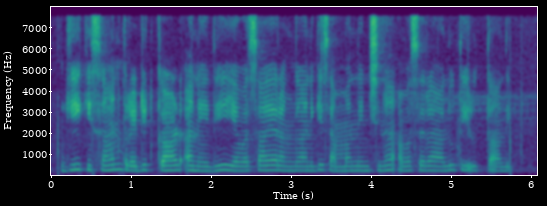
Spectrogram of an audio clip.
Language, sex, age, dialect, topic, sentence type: Telugu, male, 18-24, Telangana, agriculture, statement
